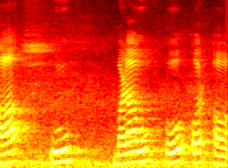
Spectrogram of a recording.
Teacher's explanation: और तीसरा जो इसका विभाजन होगा पश्च स्वर, जहाँ पर जीभ से उच्चारण स्वरों का पश्च भाग से होगा, है ना। पश्च भाग, जीभ के पश्च भाग से जिन स्वरों का उच्चारण होगा वे क्या कहलाएंगे, पश्च स्वर कहलाएंगे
